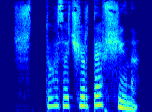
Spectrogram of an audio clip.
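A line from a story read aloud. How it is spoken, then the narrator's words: Whisper. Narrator (Russian): прошептала она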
